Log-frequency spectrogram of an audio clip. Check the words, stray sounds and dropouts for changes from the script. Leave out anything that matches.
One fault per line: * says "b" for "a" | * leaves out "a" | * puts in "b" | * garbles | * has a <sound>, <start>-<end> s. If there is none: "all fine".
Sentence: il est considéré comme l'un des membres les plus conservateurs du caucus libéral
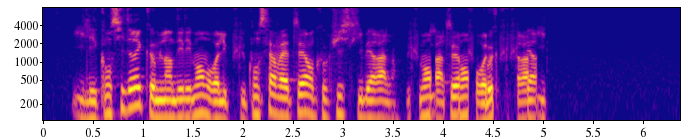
* puts in "des"
* leaves out "du"
* garbles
